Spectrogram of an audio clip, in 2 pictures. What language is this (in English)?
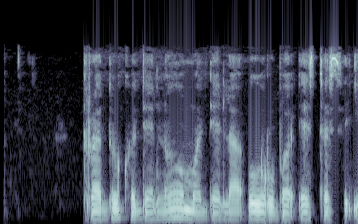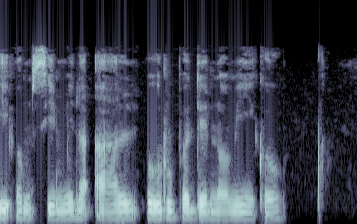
Esperanto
